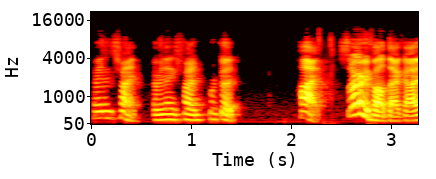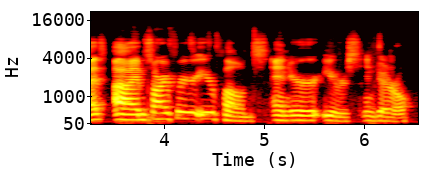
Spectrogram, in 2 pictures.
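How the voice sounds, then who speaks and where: Streaming a game, a young woman from the Midwest rambles through casual chat, swears freely and now and then erupts in panic. Her lowish voice is fairly bright, with lively intonation at a moderate pace.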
